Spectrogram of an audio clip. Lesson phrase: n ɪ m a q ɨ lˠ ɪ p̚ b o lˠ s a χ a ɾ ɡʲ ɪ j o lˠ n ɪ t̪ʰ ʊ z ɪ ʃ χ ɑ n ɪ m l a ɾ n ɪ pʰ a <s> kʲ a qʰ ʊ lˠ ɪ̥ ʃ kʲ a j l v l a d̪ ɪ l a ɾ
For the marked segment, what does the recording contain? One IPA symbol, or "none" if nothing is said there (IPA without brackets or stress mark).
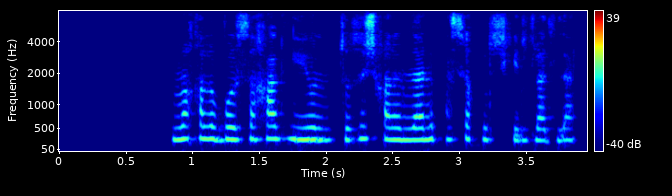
s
